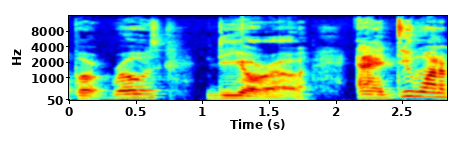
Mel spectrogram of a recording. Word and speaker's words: Rose Dioro: one the only Rose diorio and I just mispronounced her name again so it's Rose dioro not Rose diorio but Rose dioro and I do want to preface that this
